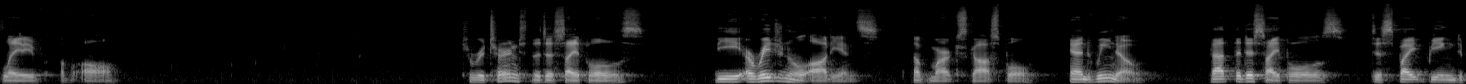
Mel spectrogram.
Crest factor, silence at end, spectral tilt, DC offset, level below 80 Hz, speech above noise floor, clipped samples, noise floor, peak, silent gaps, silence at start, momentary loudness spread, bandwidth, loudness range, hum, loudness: 22 dB; 0 s; -4.5 dB/octave; under 0.1%; -72 dBFS; 40 dB; under 0.1%; -67 dBFS; -6 dBFS; none; 0 s; 13 LU; 18 kHz; 11 LU; none; -27 LUFS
